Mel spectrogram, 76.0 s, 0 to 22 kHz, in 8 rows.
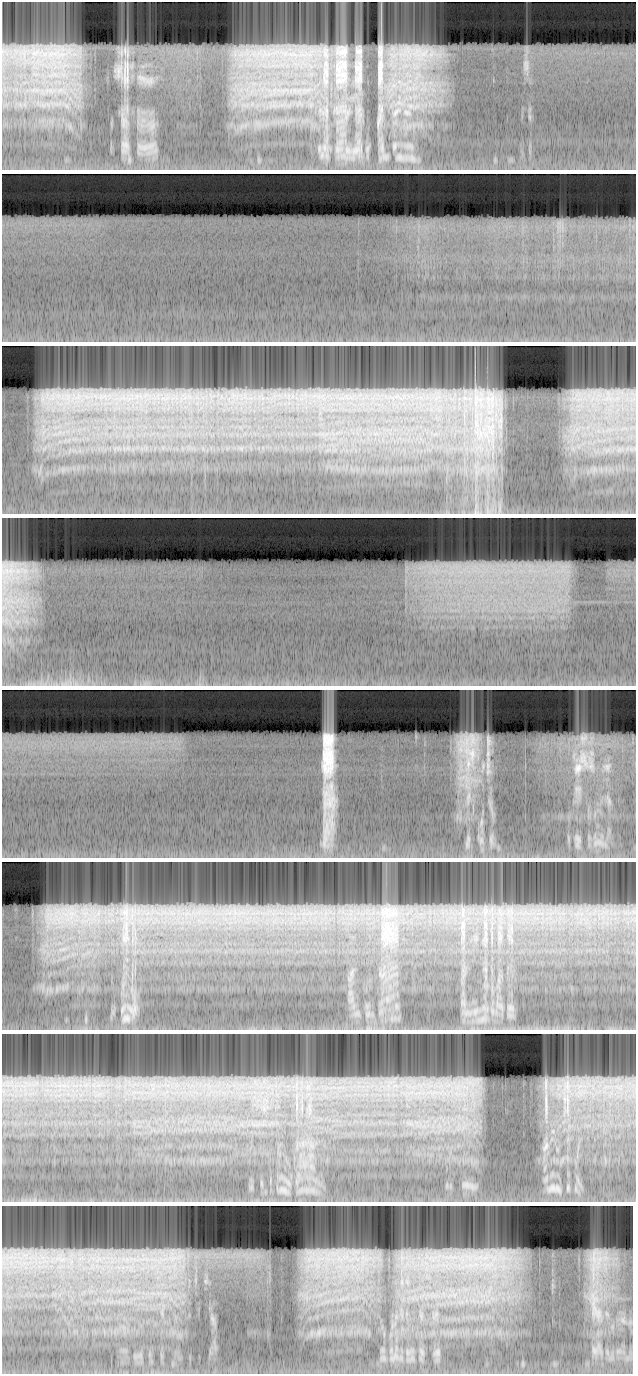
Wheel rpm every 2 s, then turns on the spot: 90, 30, 80, 30, 0, 0, 0, 0, 20, 30, 150, 160, 160, 70, 60, 0, 0, 0, 0, 0, 0, 0, 20, 10, 110, 160, 160, 160, 160, 160, 160, 160, 50, 160, 110, 50, 120, 30.
16-18 26-28 46-48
